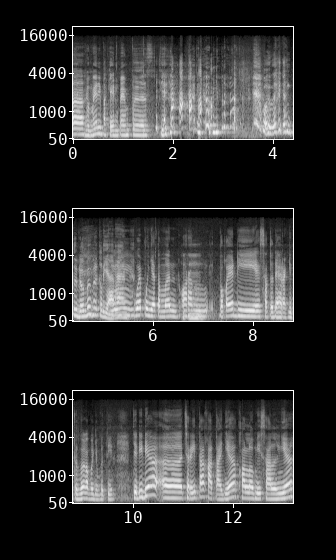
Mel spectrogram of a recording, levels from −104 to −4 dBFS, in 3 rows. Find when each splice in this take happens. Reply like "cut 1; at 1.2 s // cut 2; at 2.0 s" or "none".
cut 1; at 5.6 s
